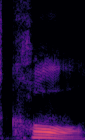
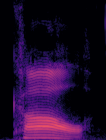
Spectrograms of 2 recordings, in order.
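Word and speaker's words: כל: a closed unaccented syllable you must read this as Cole not Kyle if you read call that's a that's a terrible mistake you must read this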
